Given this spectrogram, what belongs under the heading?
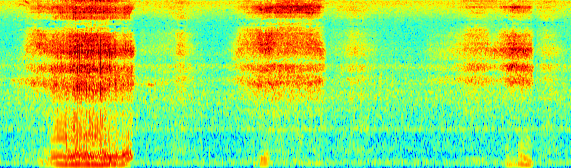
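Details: Sleeping dog snoring: a loud, deep, rattling snore, then quieter snuffling breaths over steady room noise.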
